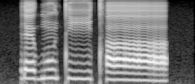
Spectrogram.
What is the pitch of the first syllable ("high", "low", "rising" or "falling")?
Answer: low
